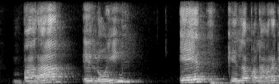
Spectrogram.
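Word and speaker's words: אלהים: En esas 7 palabras dice Bereshit, Bara, Elohim, Et, que es la palabra que no traduce, et ha-chamayim beet ha-aretz. Así se pronuncia eso en hebreo. Pero se fija usted que la puna, berechit, bara Elohim, son palabra 1, 2, 3.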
